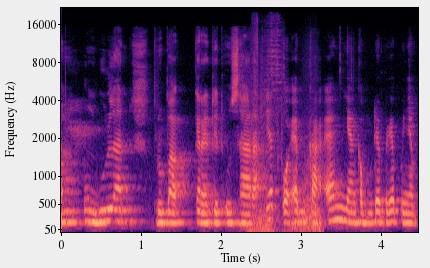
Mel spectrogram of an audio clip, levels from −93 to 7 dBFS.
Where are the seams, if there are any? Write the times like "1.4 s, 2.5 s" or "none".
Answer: 2.7 s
